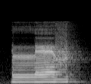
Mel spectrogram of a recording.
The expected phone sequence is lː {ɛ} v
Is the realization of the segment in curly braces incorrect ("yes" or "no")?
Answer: no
